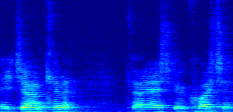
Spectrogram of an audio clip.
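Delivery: normal talking voice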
